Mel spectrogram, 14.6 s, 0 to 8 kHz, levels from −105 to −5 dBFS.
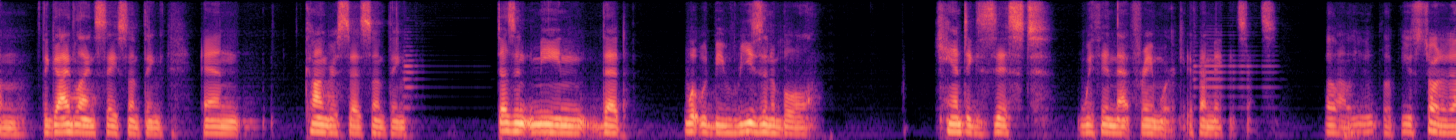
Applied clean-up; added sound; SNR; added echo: neural mask model RNNoise.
